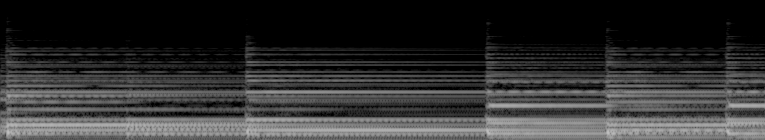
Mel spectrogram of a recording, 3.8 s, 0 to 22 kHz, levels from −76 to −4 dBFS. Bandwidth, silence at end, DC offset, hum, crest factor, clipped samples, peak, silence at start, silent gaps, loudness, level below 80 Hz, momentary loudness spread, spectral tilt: 11 kHz; 0 s; 0.3%; none; 14 dB; under 0.1%; -12 dBFS; 0 s; none; -28 LUFS; -56 dBFS; 2 LU; -7.5 dB/octave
